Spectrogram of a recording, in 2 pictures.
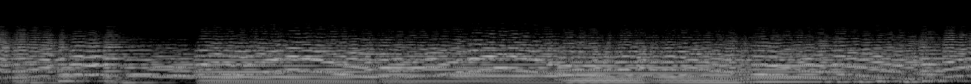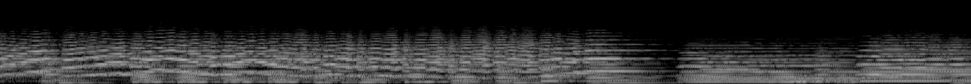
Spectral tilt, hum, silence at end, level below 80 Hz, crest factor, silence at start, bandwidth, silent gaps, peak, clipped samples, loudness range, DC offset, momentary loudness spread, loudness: -7 dB/octave; none; 0 s; -52 dBFS; 14 dB; 0 s; 9.8 kHz; none; -14 dBFS; under 0.1%; 3 LU; under 0.1%; 7 LU; -28 LUFS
